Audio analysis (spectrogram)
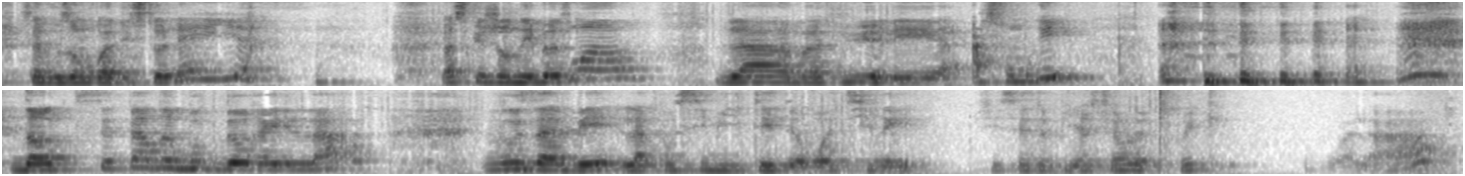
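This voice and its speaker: A woman's voice: medium pitch, a little mellow. Chatty, tired woman in an echoey room. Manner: chatty, playful, gushing with enthusiasm. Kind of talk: casual product-review vlog.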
